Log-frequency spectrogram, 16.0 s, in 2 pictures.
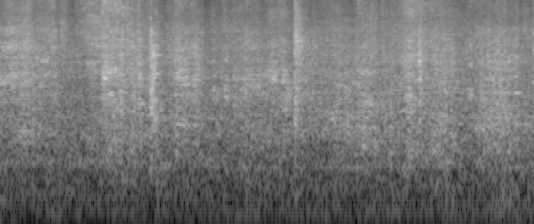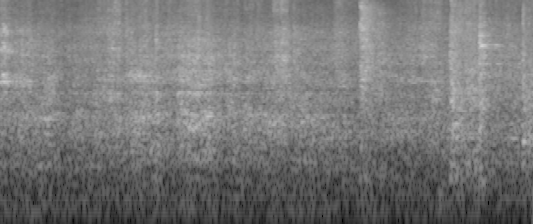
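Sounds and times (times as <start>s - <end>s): train wheels rumbling on rail: 0.0s - 16.0s
wheel squeal: 6.4s - 8.9s.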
